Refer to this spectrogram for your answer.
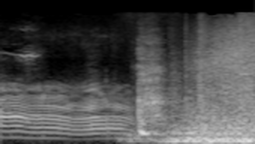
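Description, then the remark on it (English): A dog lets out a drawn-out, wavering howl-like whine, then breaks into a harsh, noisy yelping cry that fills the rest of the moment. “Your general lack of hygiene or your experiment on my dog? Just kill the dog. Again.”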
